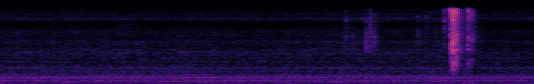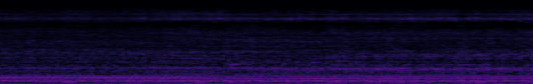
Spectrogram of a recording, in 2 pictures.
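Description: A steady low hum with one sharp click about three and a half seconds in, and a fainter click shortly before it.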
